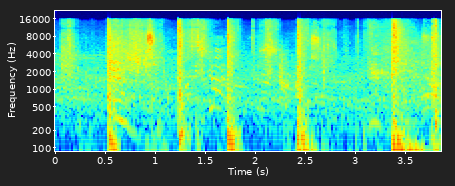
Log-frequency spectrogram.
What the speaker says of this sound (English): Little head knocking with that right hand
